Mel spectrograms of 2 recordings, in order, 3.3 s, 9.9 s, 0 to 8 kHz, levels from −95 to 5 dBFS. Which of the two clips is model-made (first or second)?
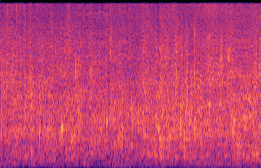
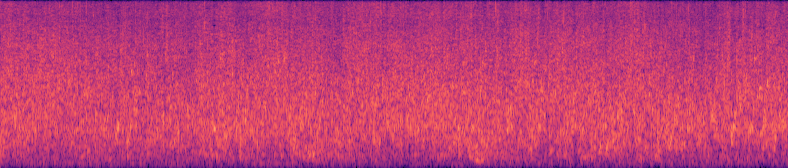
first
